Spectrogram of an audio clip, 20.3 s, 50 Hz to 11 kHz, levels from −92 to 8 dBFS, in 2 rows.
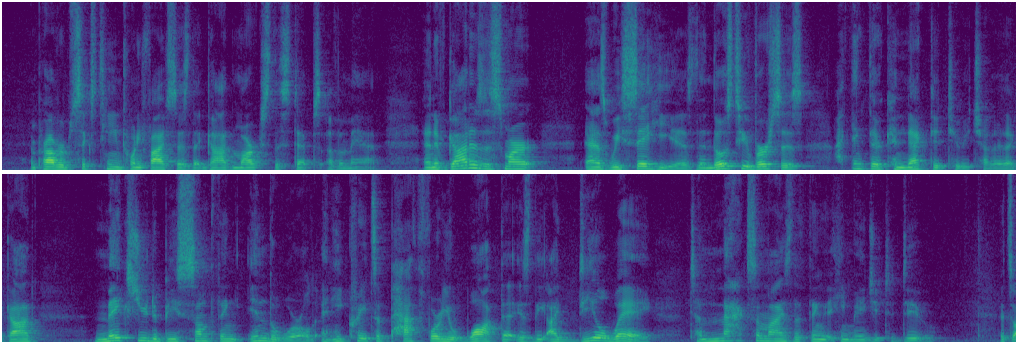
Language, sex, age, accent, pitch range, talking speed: English, male, 30-49, American, 120-150 Hz, 205 wpm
